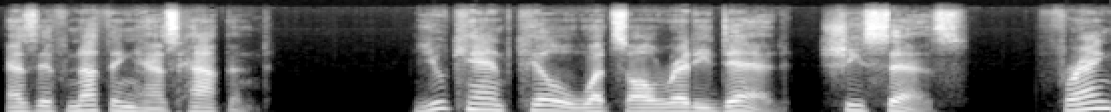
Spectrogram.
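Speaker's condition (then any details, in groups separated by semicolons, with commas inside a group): No condition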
